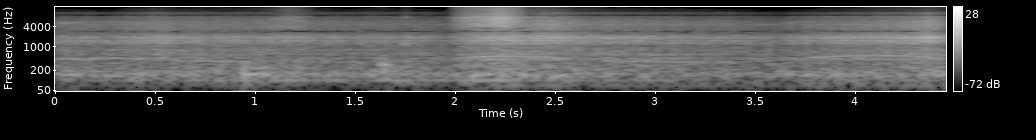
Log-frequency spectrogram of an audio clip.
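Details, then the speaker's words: Nidek Breath Smart BiPAP machine with built-in humidifier, just started, its screen graphing pressure and volume while a blinking indicator shows the patient triggering breaths: steady airy hiss with a louder rush of air on each delivered breath. "देखिए मैंने start किया तो देखिए यहाँ पे आपको पूरा graph, कितना प्रेशर जा रहा है, कितना वॉल्यूम जा रहा है, पूरा ग्राफ आपको दिख रहा है। और ऊपर जो ब्लिंक कर रहा है यह पेशेंट ट्रिगरिंग, मतलब पेशेंट ट्रिगर कर रहा है।"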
